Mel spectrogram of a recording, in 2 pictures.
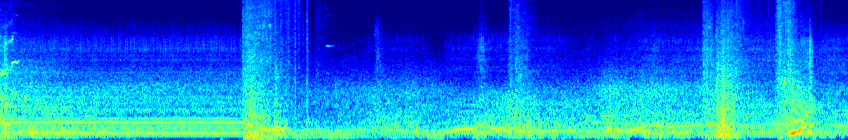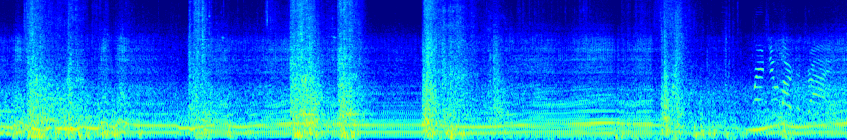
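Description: A car engine revs and roars steadily.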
